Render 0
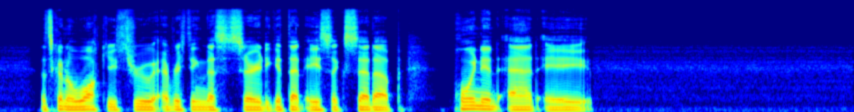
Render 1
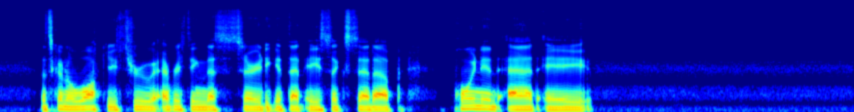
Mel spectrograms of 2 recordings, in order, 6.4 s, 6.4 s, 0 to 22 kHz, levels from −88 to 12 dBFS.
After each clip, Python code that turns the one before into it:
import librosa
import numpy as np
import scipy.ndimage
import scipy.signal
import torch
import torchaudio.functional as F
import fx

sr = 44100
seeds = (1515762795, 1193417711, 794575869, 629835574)

y = fx.high_shelf(x, sr, hz=4800.0, db=8.0)
y = fx.level_steps(y, sr, step_db=11)
y = fx.curve_eq(y, sr, hz=(210.0, 350.0, 710.0, 1100.0, 1600.0, 3200.0, 7300.0), db=(0, -10, 9, -18, -8, -21, -23))
y = y * 10.0 ** (4.5 / 20.0)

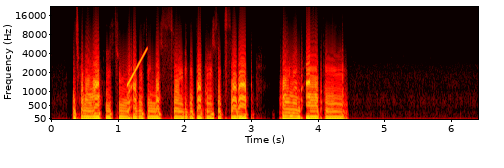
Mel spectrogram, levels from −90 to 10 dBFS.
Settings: y = np.abs(x)
y = fx.spec_paint(y, sr, seeds[0], shape='rise', start_s=1.13, length_s=0.31, low_hz=1200.0, high_hz=4900.0, level_db=-25.0)
y = fx.dynamic_eq(y, sr, hz=360.0, q=0.88, threshold_db=-37.0, ratio=4.0, max_db=-6)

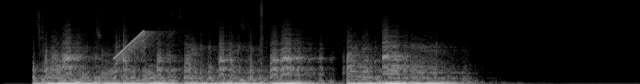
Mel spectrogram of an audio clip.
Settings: y = fx.echo_feedback(x, sr, ms=105, feedback_pct=45, wet_db=-20)
y = fx.room_shoebox(y, sr, seeds[1], volume_m3=320.0, walls='mixed', distance_m=0.65)
y = fx.sustainer(y, sr, db_per_s=66.0)
y = y * 10.0 ** (-7.5 / 20.0)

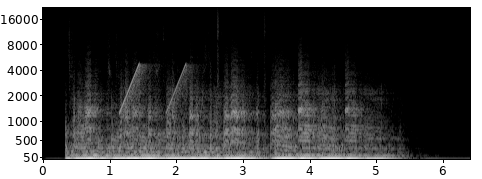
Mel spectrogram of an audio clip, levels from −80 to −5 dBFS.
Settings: y = x + 10.0 ** (-5.0 / 20.0) * np.pad(x, (int(701 * sr / 1000.0), 0))[:len(x)]
y = y * 10.0 ** (-6.0 / 20.0)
